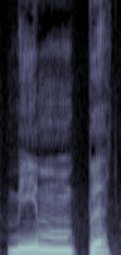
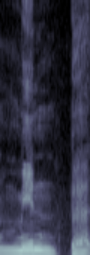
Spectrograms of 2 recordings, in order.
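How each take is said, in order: First: The n sound before ba becomes m. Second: The n sound before ba stays n. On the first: The speaker calls it right. "bukan min ba tapi mim, diganti huruf mim" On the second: The speaker calls it wrong. "bukan min ba"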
